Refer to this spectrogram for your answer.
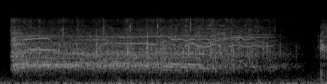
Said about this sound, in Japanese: ということでですね、えー、っと、盛大な拍手から、あの、始まったんですけれども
